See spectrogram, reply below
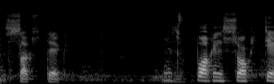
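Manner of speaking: put-on fake Boston accent. Mocking how someone reacts to a bad game: put-on Boston accent. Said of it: "And you turn Boston".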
